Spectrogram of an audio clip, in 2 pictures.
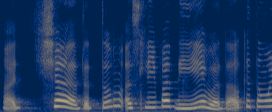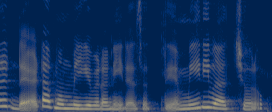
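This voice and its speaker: A woman doing a gentle, teasing young uncle. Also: sits high, measured pace, vocal fry. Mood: fond teasing.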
